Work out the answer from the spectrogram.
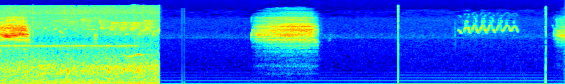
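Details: Barn owls at a camera-watched nest when a parent arrives with food. A burst of loud broadband rustling noise gives way to a single drawn-out hiss, then a brief high wavering chirp.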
